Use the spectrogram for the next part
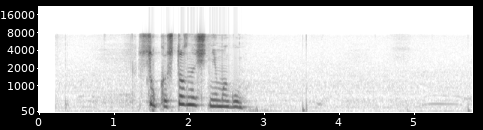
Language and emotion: Russian, angry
